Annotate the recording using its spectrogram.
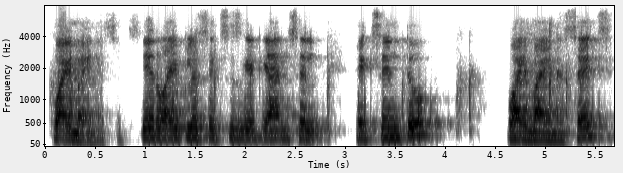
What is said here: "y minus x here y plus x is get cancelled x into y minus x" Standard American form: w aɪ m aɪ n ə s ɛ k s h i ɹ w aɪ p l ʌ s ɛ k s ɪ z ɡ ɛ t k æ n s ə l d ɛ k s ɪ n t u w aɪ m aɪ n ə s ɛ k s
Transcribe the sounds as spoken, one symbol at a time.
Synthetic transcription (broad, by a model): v aɪ m aɪ n ə s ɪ k s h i ɹ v aɪ p l ʌ s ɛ k s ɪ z ɡ ɛ t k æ n s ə l ɛ k s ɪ n t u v aɪ m aɪ n ə s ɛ k s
